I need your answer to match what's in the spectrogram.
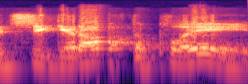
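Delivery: frantic, urgent, very loud, high-pitched screaming yell. Retelling watching a season finale live, retelling screaming at the TV. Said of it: "screaming at the thing".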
